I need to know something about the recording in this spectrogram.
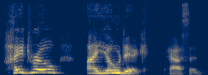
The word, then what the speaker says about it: hydroiodic acid: So again, hydro, and then it's iodine in here and ick. So hydro, IODIC. There you go. Hydroiodic acid.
